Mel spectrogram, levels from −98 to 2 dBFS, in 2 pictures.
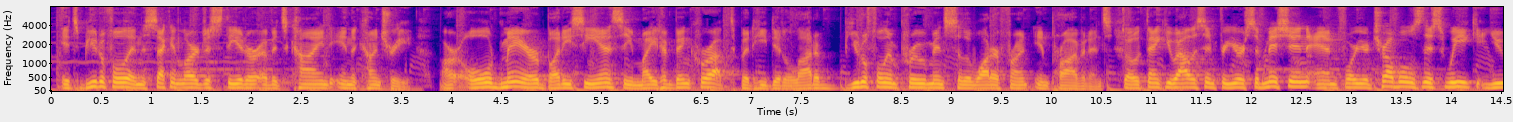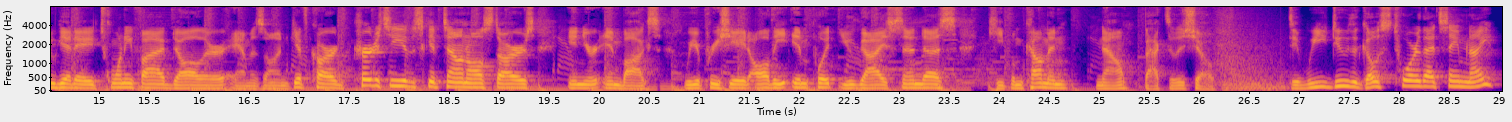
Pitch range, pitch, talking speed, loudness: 115-150 Hz, 135 Hz, 185 wpm, -17 LUFS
